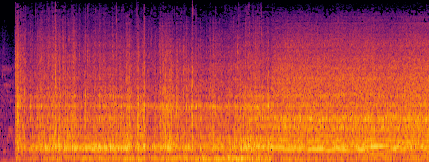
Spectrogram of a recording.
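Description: Redmond personal blender switching on about a third of a second in and running with a steady whine as it blends frozen mango and vegetables into a smoothie. Hard frozen chunks clatter against the cup during the first few seconds.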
